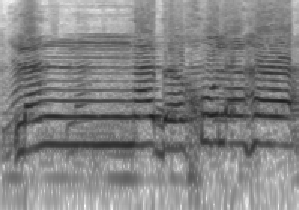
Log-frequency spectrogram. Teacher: berlaku gunnah akmal atau mendengung secara paling sempurna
